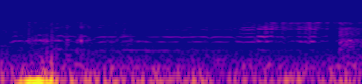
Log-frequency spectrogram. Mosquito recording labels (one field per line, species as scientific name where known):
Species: mosquito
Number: one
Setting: cup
